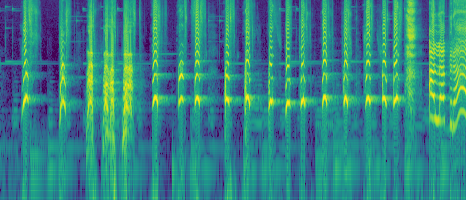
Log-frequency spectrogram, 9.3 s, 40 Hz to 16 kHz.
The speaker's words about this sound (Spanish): Todos los perros ladran. Pero imagínense que dentro de su casa tengan 3.333 perros ladrando al mismo tiempo. Amigos, esto era un escándalo, era terrible. Nadie pudo dormir en el palacio del sultán esa noche.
